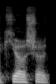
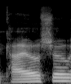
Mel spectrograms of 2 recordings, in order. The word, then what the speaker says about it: Kyosho: to pronounce cure but I think I say Kyosho too I know some people say kaiosho and it makes me itch yeah I like uh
